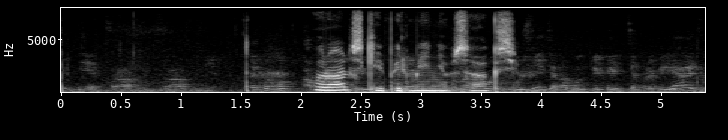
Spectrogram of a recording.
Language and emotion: Russian, sad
